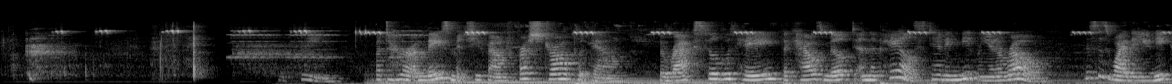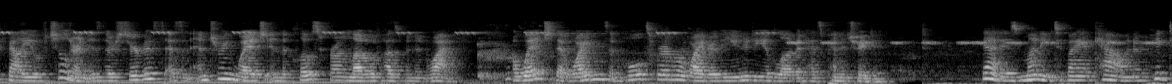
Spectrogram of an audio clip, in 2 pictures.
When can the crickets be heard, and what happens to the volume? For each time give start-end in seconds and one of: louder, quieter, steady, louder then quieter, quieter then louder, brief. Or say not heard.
0.0-23.3 quieter.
